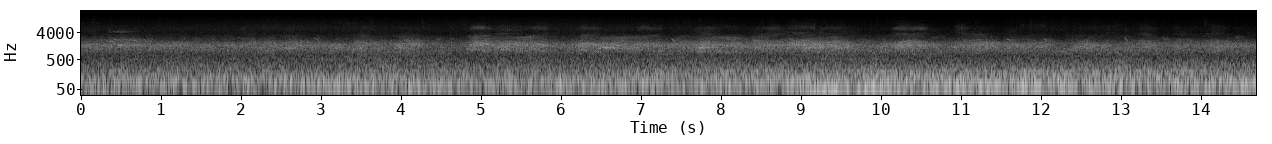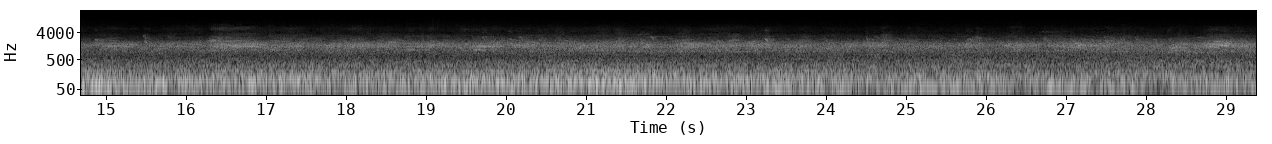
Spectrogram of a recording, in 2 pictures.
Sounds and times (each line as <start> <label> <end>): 0.0 crows 29.3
